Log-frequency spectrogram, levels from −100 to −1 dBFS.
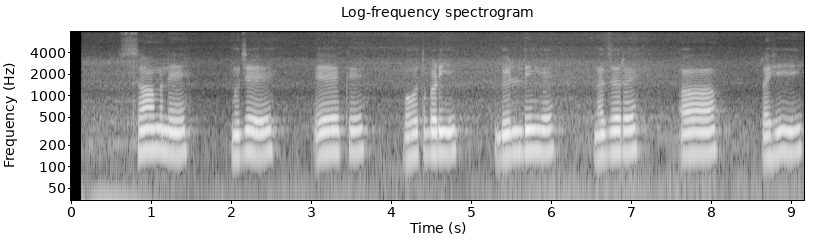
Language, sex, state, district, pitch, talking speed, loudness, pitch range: Hindi, male, Rajasthan, Bikaner, 160 Hz, 65 wpm, -15 LUFS, 150-165 Hz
